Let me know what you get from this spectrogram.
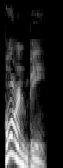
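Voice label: "hornbeam", British English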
